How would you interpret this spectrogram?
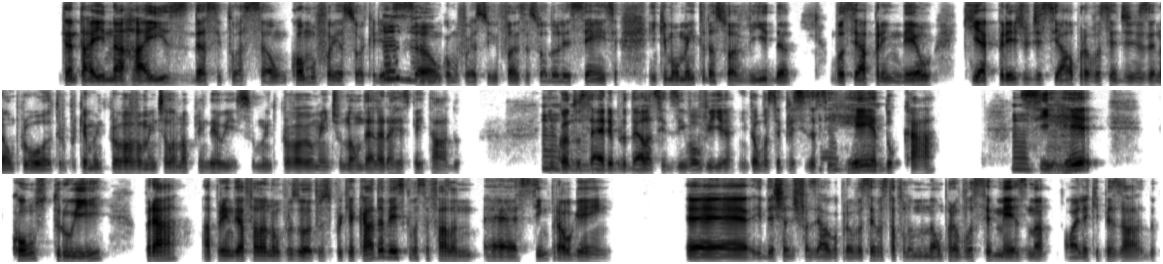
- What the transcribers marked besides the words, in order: none
- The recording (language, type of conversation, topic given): Portuguese, advice, Como posso recusar convites sem me sentir culpado?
